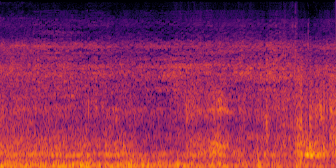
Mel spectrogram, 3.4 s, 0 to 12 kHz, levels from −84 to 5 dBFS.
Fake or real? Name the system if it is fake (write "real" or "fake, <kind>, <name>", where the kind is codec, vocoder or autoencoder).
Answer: real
